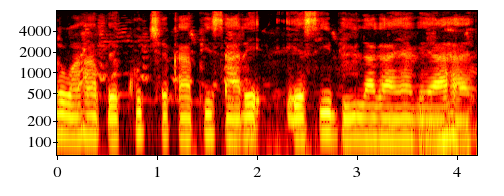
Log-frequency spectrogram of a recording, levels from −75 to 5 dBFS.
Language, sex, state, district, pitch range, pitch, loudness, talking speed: Hindi, male, Jharkhand, Palamu, 110-120 Hz, 110 Hz, -17 LUFS, 140 wpm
